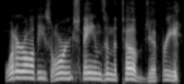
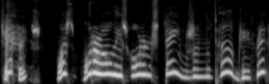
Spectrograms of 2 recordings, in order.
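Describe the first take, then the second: First: Lightly voiced old granny; hint of a nagging grandma. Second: Put-on high, shrill old granny voice; nagging grandma calling out. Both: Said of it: "say this in the grandma voice".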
